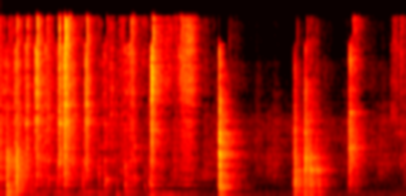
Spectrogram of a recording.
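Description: Tangled metal whisks knock and clink together as they are pulled apart in a kitchen, a few sharp metallic hits and rattles in irregular bursts, close by with no talk.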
